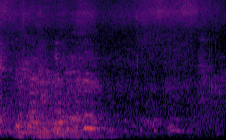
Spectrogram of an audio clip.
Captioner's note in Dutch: gelach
